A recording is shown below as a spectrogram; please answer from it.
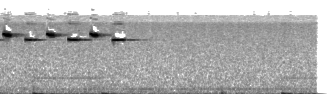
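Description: Great tit song: clear two-note phrases, a higher note dropping to a lower one, repeated three times quickly, over a low room hum.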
